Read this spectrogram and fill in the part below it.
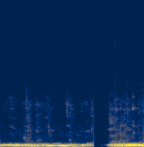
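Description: Pigeons coo close and loud in a throaty, rolling drone, a long call breaking off after about a second and resuming after a short silence.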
